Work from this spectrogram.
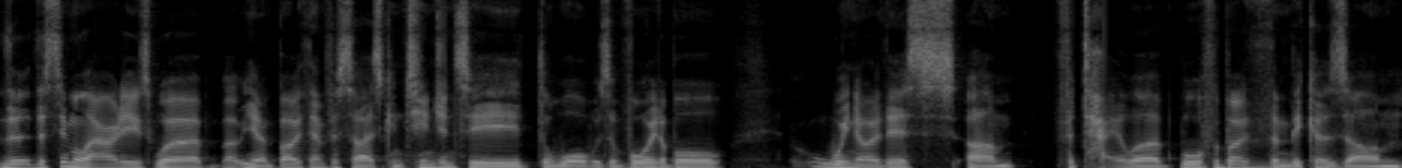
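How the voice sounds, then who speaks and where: Here a man uses a normal speaking voice at a medium pitch. His pace is moderate and his pitch variation ordinary. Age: younger than guest. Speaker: podcast interviewer. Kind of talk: interview conversation.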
